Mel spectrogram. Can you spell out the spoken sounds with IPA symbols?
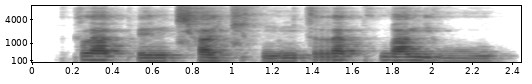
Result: k l a˥˩ t̚ ʔ e˧ n t͡ɕʰ a˦˥ j t͡ɕ u˨˩ k̚ ŋ ɯ˧ ŋ t r a˥˩ t̚ kʰ w a˥˩ ŋ j uː˧

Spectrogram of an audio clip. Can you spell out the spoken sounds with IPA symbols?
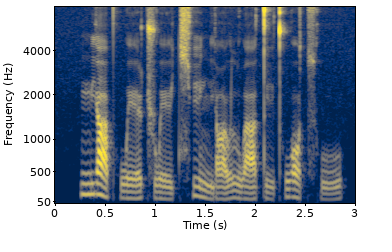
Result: m j ä˥˨ pʰ w e˨˦ ɪ̯ ʈ͡ʂ w e˨˩ ɪ̯ t͡ɕʰ i˥˨ n j ɑ˨˦ ʊ̯ l w ä˨˦ t̪ i˨˩ t̪ʰ w ɔ˥˨ t͡sʰ u˨˦

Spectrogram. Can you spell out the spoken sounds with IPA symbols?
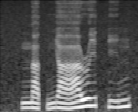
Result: n a˨˩ t̚ ɲ aː˨˩˦ ɹ i˦˥ t̚ ʔ i˧˥ m

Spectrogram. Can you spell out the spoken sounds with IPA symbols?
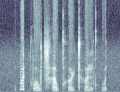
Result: p ɵ˥ t̚ f o˨˥ w t͡sʰ ɐ˨˧ w kʰ ɵ˨ ɥ t̪ʰ ɵ˨˧ n kʷʰ ɐ˨ t̚

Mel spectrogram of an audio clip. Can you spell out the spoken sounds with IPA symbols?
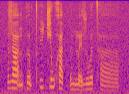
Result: z a̰ː˧˨ ŋ k ə̰˧˨ w t̪ʰ i˧ t͡ɕ ə˧ w x a˨˩ t̚ ʔ ə̤˨˩ n m ɛ̰˧˨ z u˨˦ ə̯ t̪ʰ a̤ː˨˩

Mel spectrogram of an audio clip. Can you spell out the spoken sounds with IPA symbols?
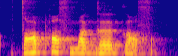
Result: tˤ o pʰ ɜ sˤ m ɜ ɡ ɜ k ɤ sˤ

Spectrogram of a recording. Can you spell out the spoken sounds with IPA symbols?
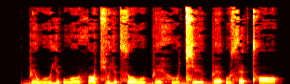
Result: b e˦ w u˦ j ɪ˦ ʔ w o˦ θ ɔ˦ t͡ɕ u˦˨ j ɪ˦ ʔ sʰ o˦ w u˦˨ b e˦ h u˦ d͡ʑ e˨ ɪ̯ b ɛ˨ ʔ u˦˨ sʰ ɛ˦ ʔ tʰ ɔ˦˨

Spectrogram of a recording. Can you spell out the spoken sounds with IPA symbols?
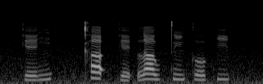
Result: k e˨˦ ŋ | kʰ a˦ ʔ k e˨ ʔ l a˥˧ w t̪ ĩ˧ k o˧ k i˦ p̚

